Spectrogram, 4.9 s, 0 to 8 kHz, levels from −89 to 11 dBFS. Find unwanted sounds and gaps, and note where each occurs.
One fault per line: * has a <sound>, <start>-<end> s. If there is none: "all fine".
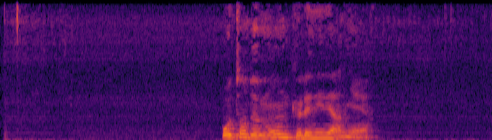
all fine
